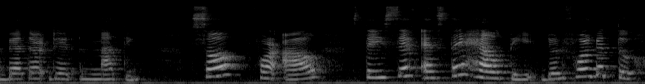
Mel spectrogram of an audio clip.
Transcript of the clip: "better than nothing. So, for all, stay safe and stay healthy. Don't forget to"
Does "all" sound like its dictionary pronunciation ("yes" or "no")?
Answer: no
